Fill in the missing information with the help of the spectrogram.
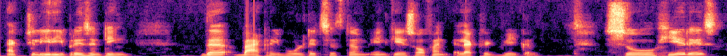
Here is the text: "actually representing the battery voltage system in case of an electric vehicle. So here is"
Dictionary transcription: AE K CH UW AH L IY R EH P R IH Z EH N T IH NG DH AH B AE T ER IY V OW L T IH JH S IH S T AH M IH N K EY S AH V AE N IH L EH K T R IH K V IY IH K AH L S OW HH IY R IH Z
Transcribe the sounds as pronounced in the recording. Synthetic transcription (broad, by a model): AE K CH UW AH L IY R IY P R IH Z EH N T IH NG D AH B AE T ER IY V OW L T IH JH S IH S T AH M IH N K EY S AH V AE N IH L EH K T R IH K V IY IH K AH L S OW HH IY R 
